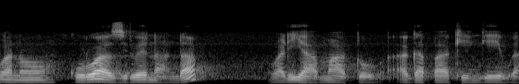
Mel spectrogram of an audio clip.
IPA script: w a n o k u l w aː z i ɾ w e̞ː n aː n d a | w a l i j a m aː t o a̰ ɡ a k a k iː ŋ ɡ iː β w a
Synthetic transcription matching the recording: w a n o k u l w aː z i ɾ w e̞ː n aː n d a | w a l i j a m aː t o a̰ ɡ a p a k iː ŋ ɡ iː β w a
